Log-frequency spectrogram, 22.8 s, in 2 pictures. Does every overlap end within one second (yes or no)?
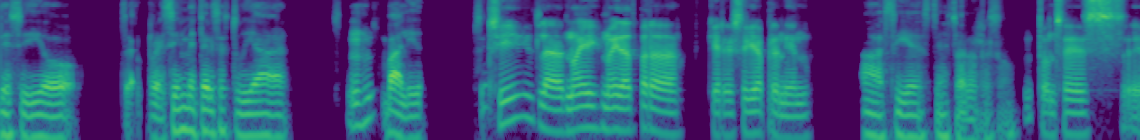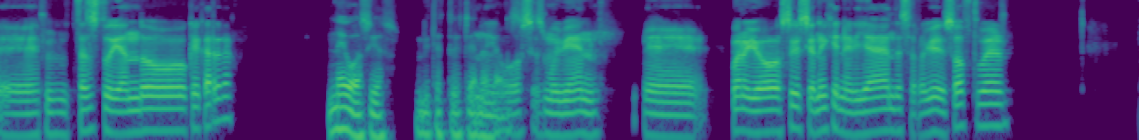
yes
